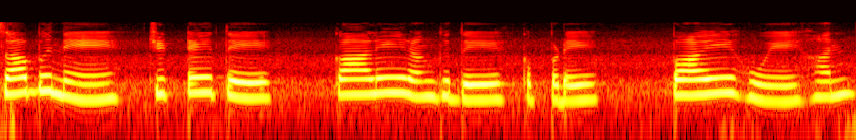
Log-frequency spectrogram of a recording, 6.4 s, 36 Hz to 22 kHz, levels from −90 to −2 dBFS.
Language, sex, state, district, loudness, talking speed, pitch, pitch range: Punjabi, female, Punjab, Kapurthala, -16 LUFS, 100 wpm, 275 Hz, 240-305 Hz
